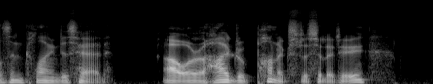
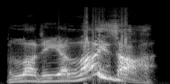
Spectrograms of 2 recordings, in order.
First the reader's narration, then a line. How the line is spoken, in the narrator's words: shouted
